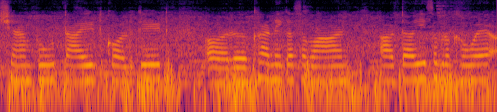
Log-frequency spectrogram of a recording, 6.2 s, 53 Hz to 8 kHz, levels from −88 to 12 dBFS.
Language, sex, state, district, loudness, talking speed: Hindi, female, Bihar, Gaya, -15 LUFS, 125 wpm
